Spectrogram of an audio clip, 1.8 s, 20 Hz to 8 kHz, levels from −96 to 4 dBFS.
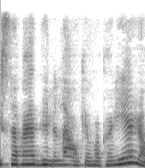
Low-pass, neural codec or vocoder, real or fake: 7.2 kHz; codec, 16 kHz in and 24 kHz out, 1.1 kbps, FireRedTTS-2 codec; fake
